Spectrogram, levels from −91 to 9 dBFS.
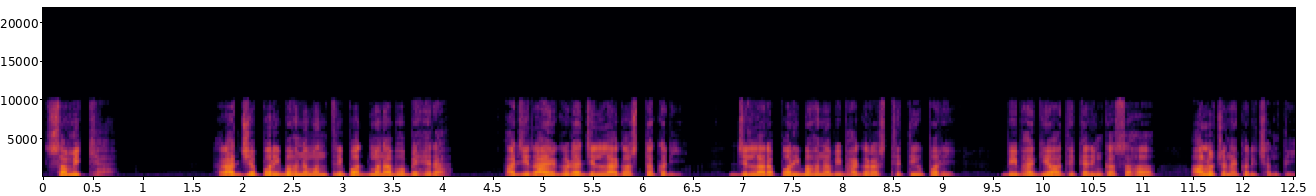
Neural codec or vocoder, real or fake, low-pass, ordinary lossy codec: none; real; 9.9 kHz; none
